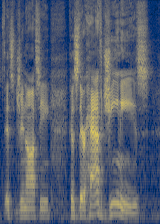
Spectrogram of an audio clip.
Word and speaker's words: Genasi: You want to know why it's Genasi? Because they're half genies. That's where the Gen part of Genasi is being derived from, is genie.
